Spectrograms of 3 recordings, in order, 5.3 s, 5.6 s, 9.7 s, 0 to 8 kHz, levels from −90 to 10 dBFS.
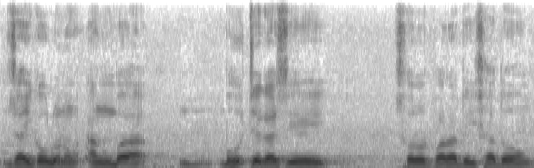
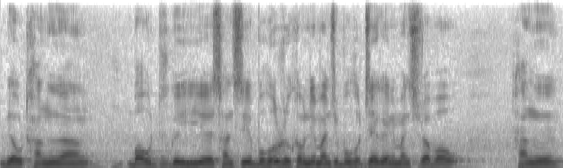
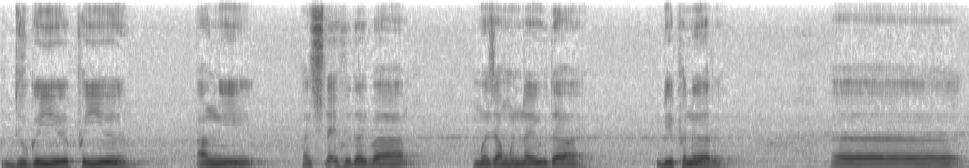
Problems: none marked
